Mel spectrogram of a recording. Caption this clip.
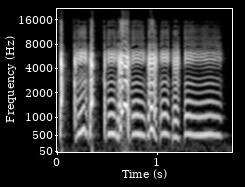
Squeaky Toy 2
Made by squeezing a squeaky toy
funny, garcia, mus152, sac, sound-effect, toy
